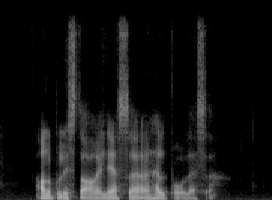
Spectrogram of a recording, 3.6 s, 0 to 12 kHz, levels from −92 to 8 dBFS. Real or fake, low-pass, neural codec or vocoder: fake; 10.8 kHz; autoencoder, 48 kHz, 32 numbers a frame, DAC-VAE, trained on Japanese speech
